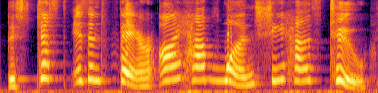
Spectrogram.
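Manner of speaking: shouted. Acted. Gertrude yells in jealousy at the unfairness. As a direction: shout it like a jealous little bird. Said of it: "she shouted".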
